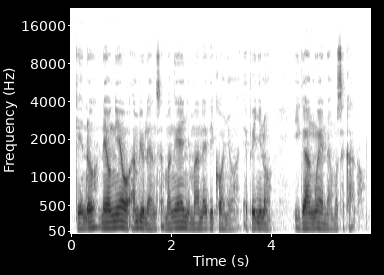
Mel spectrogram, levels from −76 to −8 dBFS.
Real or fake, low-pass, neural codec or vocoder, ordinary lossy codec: real; 19.8 kHz; none; none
